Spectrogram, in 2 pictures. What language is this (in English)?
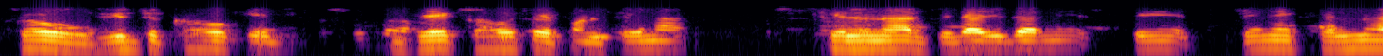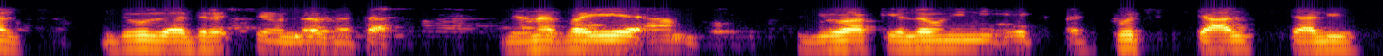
Gujarati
